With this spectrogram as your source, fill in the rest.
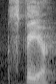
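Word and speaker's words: Sphere: Spear.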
